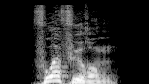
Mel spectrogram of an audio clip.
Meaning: demonstration, presentation, showing, performance
- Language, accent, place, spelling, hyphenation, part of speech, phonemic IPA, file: German, Germany, Berlin, Vorführung, Vor‧füh‧rung, noun, /ˈfoːɐ̯ˌfyːʁʊŋ/, De-Vorführung.ogg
